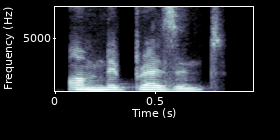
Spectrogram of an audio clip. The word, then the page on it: omnipresent: Indian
